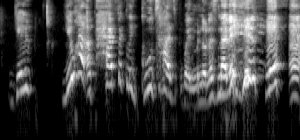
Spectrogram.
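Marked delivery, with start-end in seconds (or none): 0.2-2.8 put-on British accent. Retelling a british drama scene, quoting a woman's line in a british accent. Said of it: "Let me do my accent".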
